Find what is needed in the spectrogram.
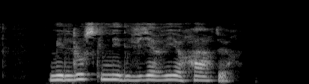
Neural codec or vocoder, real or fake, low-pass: none; real; 7.2 kHz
